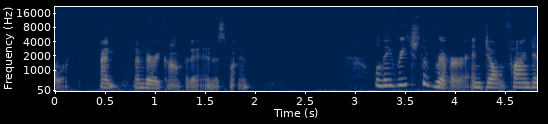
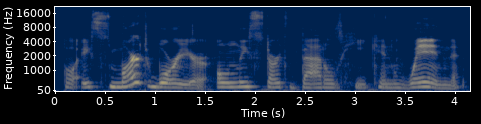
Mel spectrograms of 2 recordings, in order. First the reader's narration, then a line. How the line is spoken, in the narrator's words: she hisses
